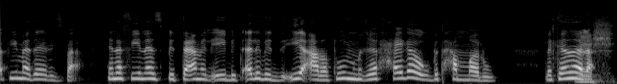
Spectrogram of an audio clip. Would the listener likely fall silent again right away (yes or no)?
yes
